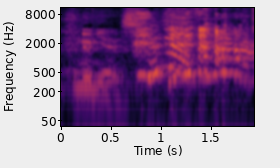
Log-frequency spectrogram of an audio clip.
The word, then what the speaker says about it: Nunez: Nunez.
